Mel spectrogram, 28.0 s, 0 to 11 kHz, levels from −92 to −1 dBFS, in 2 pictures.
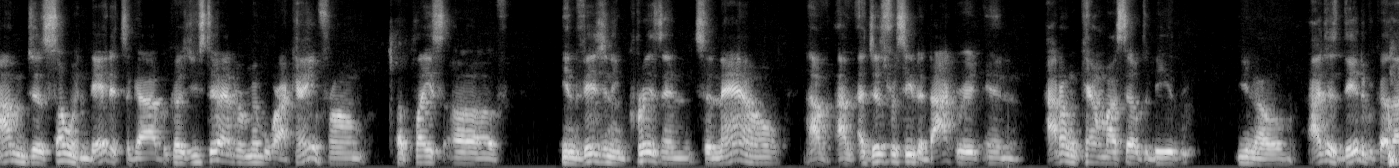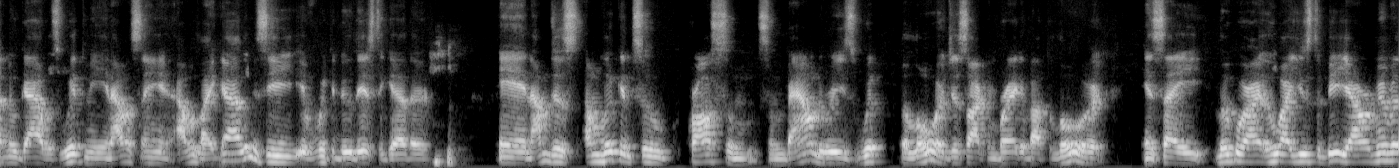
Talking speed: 210 wpm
